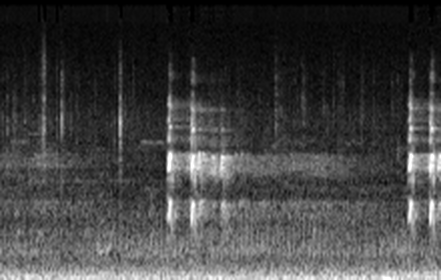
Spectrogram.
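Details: Common moorhen giving short, harsh, nasal bursts: three quick notes, then two more near the end, against a noisy low-pitched background with faint clicks.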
